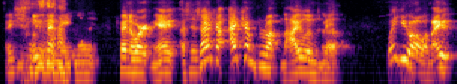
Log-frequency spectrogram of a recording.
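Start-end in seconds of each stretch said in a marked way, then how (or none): 2.7-6.0 higher-pitched challenge, retold; acted-out indignant comeback; indignant retort. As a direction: throw the challenge back at a nosy stranger. Acted retort to confrontational stranger.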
